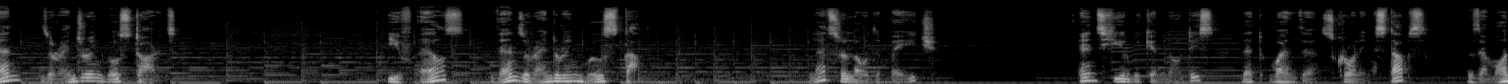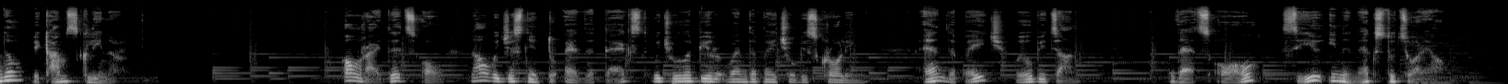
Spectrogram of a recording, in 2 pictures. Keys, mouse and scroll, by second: 1.2 click, 3.6 click, 5.7-6.6 scroll, 7.3 click, 7.5 ctrl+r, 9.2-11.4 scroll, 11.5-12.9 scroll, 12.9-14.3 scroll, 14.4-15.6 scroll, 15.6-16.8 scroll, 16.8-17.8 scroll, 17.8-20.2 scroll, 23.5-28.1 scroll.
